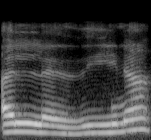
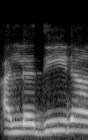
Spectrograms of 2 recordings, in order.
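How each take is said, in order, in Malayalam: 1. ഈ വാക്ക് ശ്രദ്ധയോടെ വ്യക്തമായി ഉച്ചരിക്കുന്നു, നാവ് പല്ലുകൾക്കിടയിൽ. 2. ഈ വാക്ക് വേഗത്തിൽ തിടുക്കത്തിൽ പറഞ്ഞു തീർക്കുന്നു. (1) "നാവിന്റെ തുമ്പ് ... പുറത്തേക്ക് കാണിച്ചിട്ട് വേണം ദാ ഉച്ചരിക്കാൻ" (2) "എന്ന് വേഗം ഓതിപ്പോവും. അങ്ങനെ പാടില്ല"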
